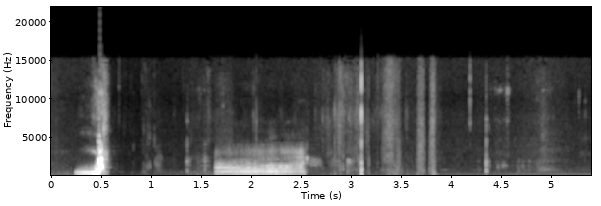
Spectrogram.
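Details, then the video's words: Dogs Riley and Oscar making weird noises indoors in the morning: a sharp rising yelp, then a wavering, harmonic whine-growl lasting about a second, followed by soft clicks, taps and rustling. "Riley & Oscar Make Weird Noises"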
